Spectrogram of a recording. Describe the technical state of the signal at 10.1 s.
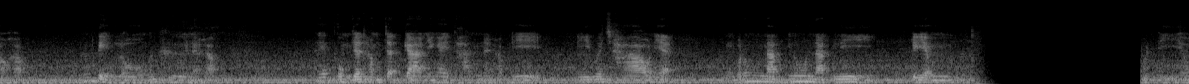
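At 10.1 s the signal sits inside a long network dropout running from 9.72 s to 11.41 s, likely caused by audio packets failing to arrive. From 9.72 s the receiver extends the last sound as a fading buzz or hiss. That concealment runs out after roughly a third of a second, so by 10.1 s the output is near silence. About 1.68 s of material is lost. When the sound returns at 11.41 s, it skips that gap.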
